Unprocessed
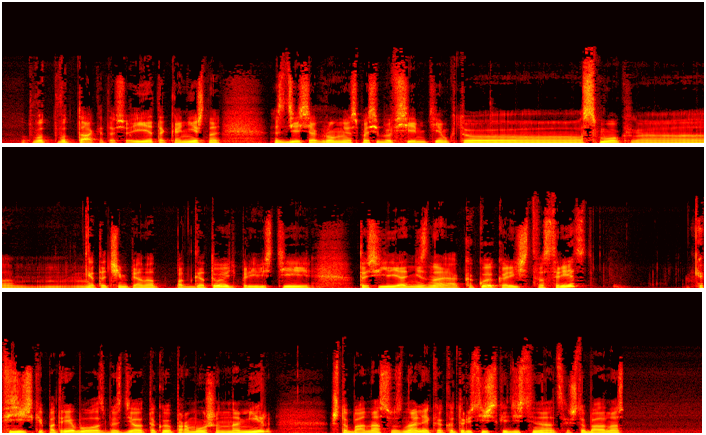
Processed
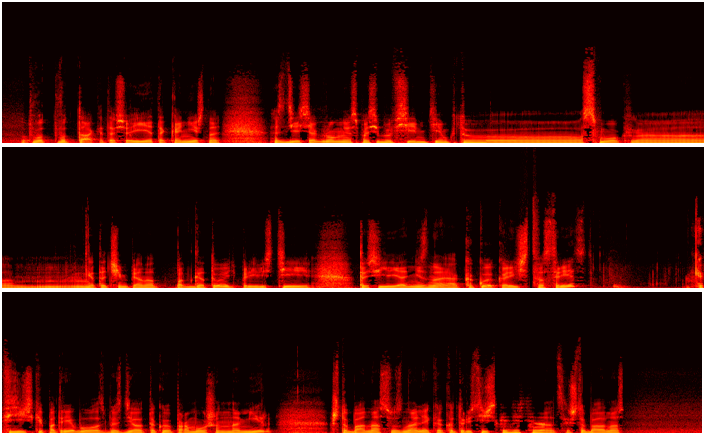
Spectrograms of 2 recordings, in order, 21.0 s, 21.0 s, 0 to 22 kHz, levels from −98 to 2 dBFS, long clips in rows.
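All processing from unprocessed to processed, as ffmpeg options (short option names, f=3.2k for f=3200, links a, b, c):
-filter_complex "[0:a]asettb=1/sr,asplit=3[a][b][c];[a]atrim=end=3.114[d];[b]atrim=start=3.11:end=4.84,asetpts=PTS-STARTPTS,afade=t=in:d=0.004:c=qsin,afade=t=out:st=1.726:d=0.004:c=qsin,asubboost=boost=11:cutoff=110,aecho=1:1:3.4:0.59,atrim=end_sample=76293[e];[c]atrim=start=4.836[f];[d][e]acrossfade=d=0.004:c1=hsin:c2=qsin[g];[g][f]acrossfade=d=0.004:c1=qsin:c2=hsin,asettb=1/sr,asplit=3[h][i][j];[h]atrim=end=11.944[k];[i]atrim=start=11.94:end=12.36,asetpts=PTS-STARTPTS,afade=t=in:d=0.004:c=qsin,afade=t=out:st=0.416:d=0.004:c=qsin,aeval=exprs='sgn(val(0))*max(abs(val(0))-0.00141,0)':c=same,highshelf=f=4.3k:g=6[l];[j]atrim=start=12.356[m];[k][l]acrossfade=d=0.004:c1=hsin:c2=qsin[n];[n][m]acrossfade=d=0.004:c1=qsin:c2=hsin,asettb=1/sr,asplit=3[o][p][q];[o]atrim=end=18.964[r];[p]atrim=start=18.96:end=19.46,asetpts=PTS-STARTPTS,afade=t=in:d=0.004:c=qsin,afade=t=out:st=0.496:d=0.004:c=qsin,lowpass=f=1.3k:t=q:w=6.1,aecho=1:1:2:0.77,atrim=end_sample=22050[s];[q]atrim=start=19.456[t];[r][s]acrossfade=d=0.004:c1=hsin:c2=qsin[u];[u][t]acrossfade=d=0.004:c1=qsin:c2=hsin,lowpass=f=2.3k:p=1,acompressor=threshold=-37dB:ratio=6,volume=2dB"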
